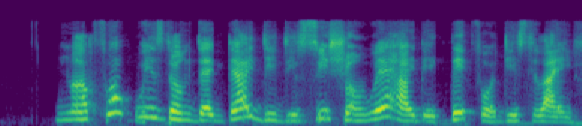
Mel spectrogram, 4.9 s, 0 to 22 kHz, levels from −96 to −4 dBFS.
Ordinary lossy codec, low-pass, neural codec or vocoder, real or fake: none; 10.8 kHz; codec, 24 kHz, 1.5 kbps, HILCodec; fake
